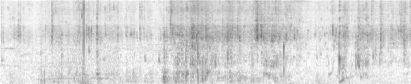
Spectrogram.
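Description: Sea water sloshing and splashing around a small outrigger canoe and the bamboo fish trap held against its hull, with scattered light knocks as the trap is handled. The splashing is loudest about halfway through.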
